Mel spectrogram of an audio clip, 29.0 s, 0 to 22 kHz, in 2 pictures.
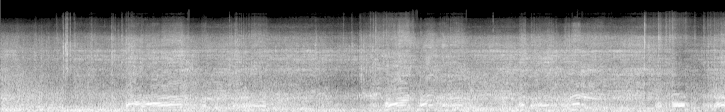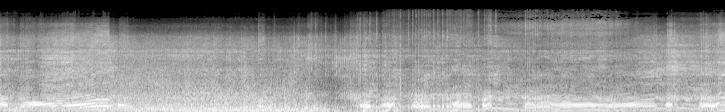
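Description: Two-stroke single-cylinder engine of a 2020 KTM 300 EXC enduro motorcycle revving up and down over and over as the throttle is opened and rolled off, its pitch rising and falling every second or two.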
